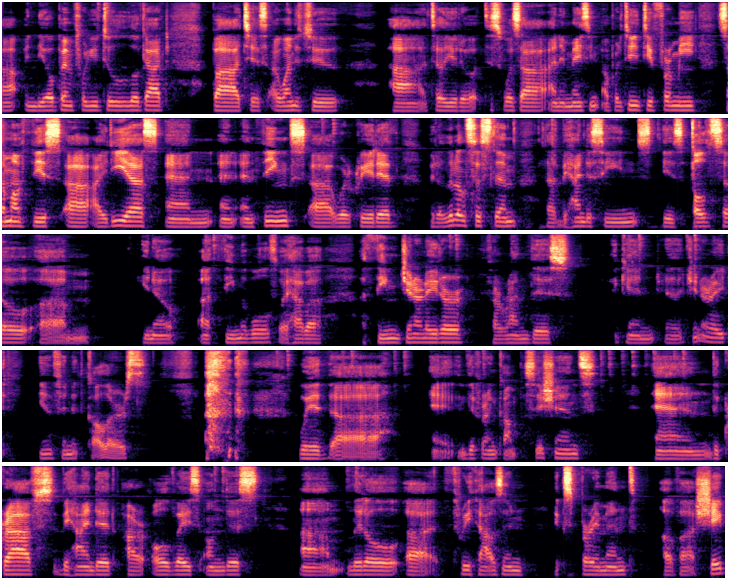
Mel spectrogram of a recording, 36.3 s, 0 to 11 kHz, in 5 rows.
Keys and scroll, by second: 12.3 super+/, 12.4-13.4 typing, 13.8 Down, 14.3 Return.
